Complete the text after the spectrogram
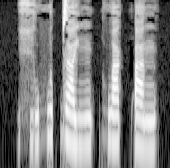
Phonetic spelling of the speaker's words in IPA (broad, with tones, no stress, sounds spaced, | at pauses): x i˨˦ w h w ə˦˥ p̚ z a˧ j ŋ ə˦˥ t̚ h w a˦˥ k̚ ʔ a˧ n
